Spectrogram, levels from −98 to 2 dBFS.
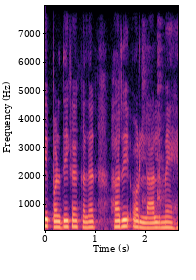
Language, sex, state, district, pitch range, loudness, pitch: Hindi, female, Punjab, Kapurthala, 185-215 Hz, -15 LUFS, 200 Hz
